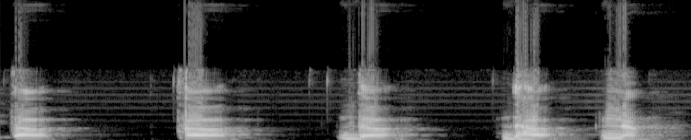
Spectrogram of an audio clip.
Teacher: हमारे जो दांत है वो थोड़ा सा स्पर्श होता है इसके उच्चारण करते समय। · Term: दंत व्यंजन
